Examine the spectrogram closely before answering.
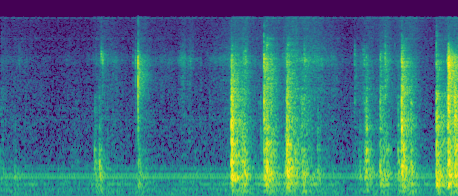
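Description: Scattered light metal clicks and taps from hands fitting a self-tapping bolt into the top of a Snapper rear-engine rider's steel frame, over a faint steady hum.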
